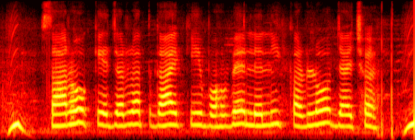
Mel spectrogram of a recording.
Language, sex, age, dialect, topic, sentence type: Maithili, male, 25-30, Angika, agriculture, statement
